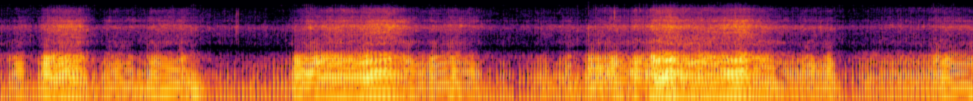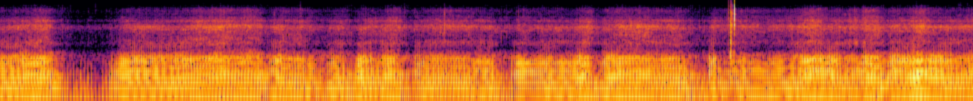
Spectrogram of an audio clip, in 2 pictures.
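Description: KTM off-road motorcycle engine being ridden hard, revving up and down over and over, its pitch rising and falling with the throttle and briefly dropping off several times. One sharp click sounds near the end.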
